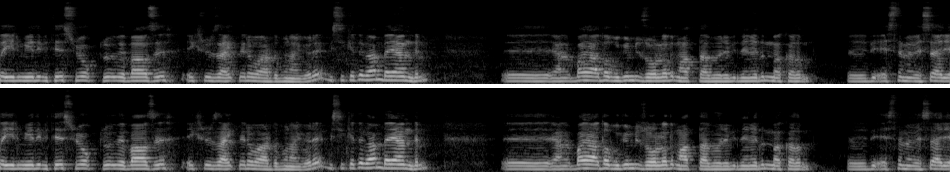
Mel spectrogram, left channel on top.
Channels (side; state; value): both; normal; correlation 0.04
